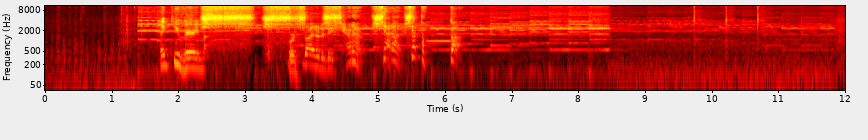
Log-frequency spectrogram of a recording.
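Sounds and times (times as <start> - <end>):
electronic doorbell chime: 3.3 - 12.0.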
